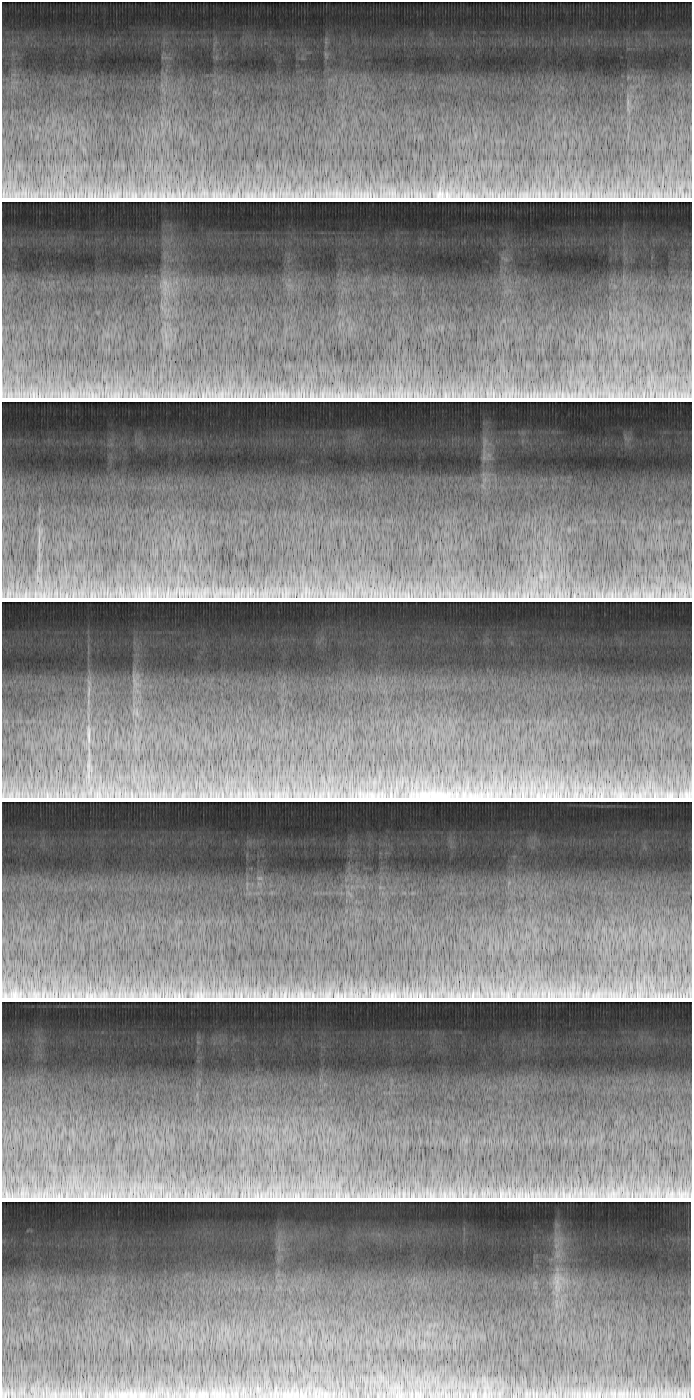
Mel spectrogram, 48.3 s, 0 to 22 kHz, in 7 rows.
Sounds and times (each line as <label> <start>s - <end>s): Construction site sound 0.0s - 48.2s
Traffic sound 0.0s - 48.2s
